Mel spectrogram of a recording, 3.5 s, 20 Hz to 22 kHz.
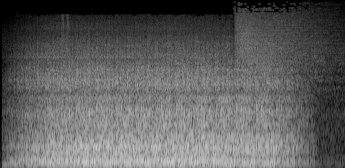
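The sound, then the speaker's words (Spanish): A heavy truck engine, in an advert for Chevron Delo 400 motor oil, runs steadily, a deep low rumble with a rough, throbbing texture, loud throughout before dropping away abruptly near the end. “Velo 400 protege tu motor en las condiciones más extremas. Piensa en lo mejor para tu camión.”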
